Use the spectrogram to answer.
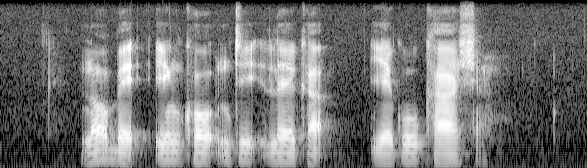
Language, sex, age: Swati, male, 23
